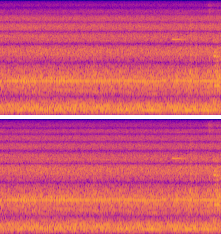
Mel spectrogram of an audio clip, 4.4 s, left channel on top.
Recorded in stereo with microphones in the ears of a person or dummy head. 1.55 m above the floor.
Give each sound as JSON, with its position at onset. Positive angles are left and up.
{"t": 0.0, "sound": "a vehicle", "side_deg": 5}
